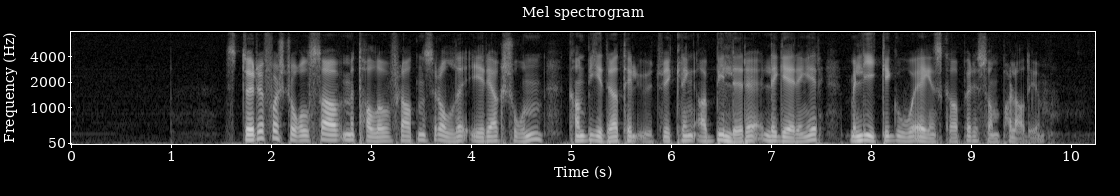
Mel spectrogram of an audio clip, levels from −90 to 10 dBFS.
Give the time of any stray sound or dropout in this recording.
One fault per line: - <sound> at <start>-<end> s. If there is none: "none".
none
